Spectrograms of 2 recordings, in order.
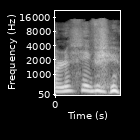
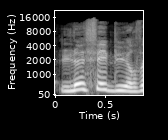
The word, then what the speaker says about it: Lefébure: Non, Lefébure. Je suis très fière de mon nom de famille en plus. On ne va pas l'écorcher. – Alors, Estelle Lefébure, votre livre s'appelle « Welcome, accueillir le temps qui passe ».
